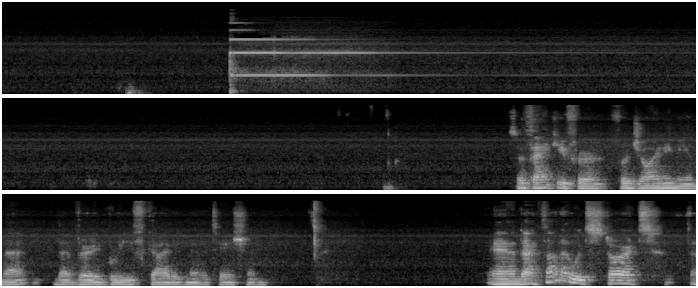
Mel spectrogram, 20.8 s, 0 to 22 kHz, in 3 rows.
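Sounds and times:
meditation bell struck at the end of a guided meditation: 2.3s - 5.9s
speech: 12.0s - 16.6s, 18.8s - 20.8s.

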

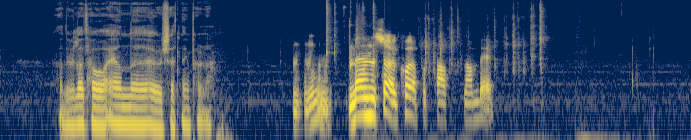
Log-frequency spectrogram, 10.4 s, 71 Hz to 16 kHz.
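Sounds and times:
speech: 0.9s - 3.3s, 4.6s - 7.5s
typing on a computer keyboard: 4.9s - 8.3s.

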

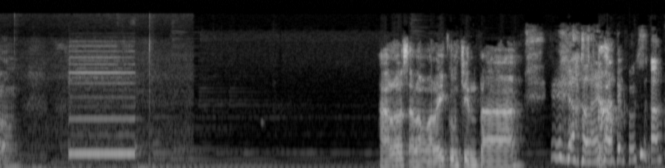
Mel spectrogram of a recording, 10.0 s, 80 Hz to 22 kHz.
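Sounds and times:
speech: 0.0s - 0.4s, 5.7s - 9.9s
telephone ringback tone while a call connects: 1.0s - 2.1s.

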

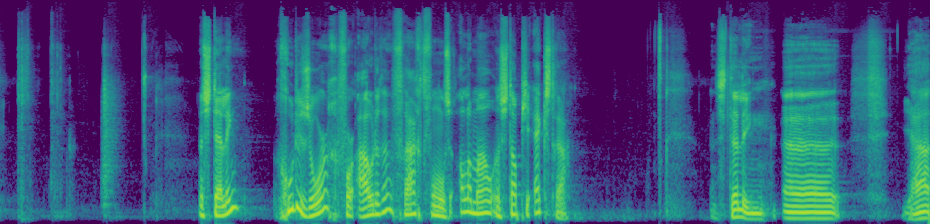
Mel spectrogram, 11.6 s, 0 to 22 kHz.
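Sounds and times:
discussion cards being shuffled: 0.0s - 1.5s
speech: 2.5s - 7.2s, 9.0s - 11.6s.

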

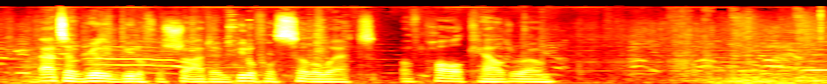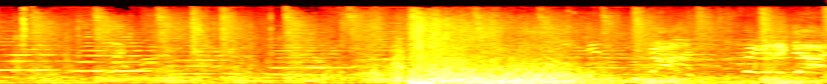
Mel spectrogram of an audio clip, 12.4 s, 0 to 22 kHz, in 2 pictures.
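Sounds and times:
speech: 0.3s - 4.3s
sustained tonal film music score: 5.4s - 12.4s
makeshift howitzer firing heavy boom with rumbling tail: 8.9s - 11.1s.

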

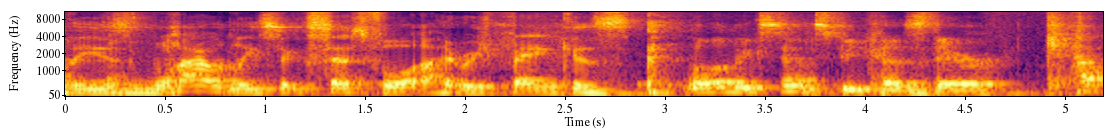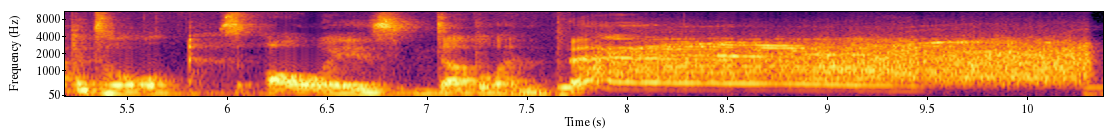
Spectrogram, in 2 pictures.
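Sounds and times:
speech: 0.0s - 8.1s
huge football stadium crowd roaring: 7.8s - 10.3s
stadium crowd clapping: 8.1s - 10.3s.

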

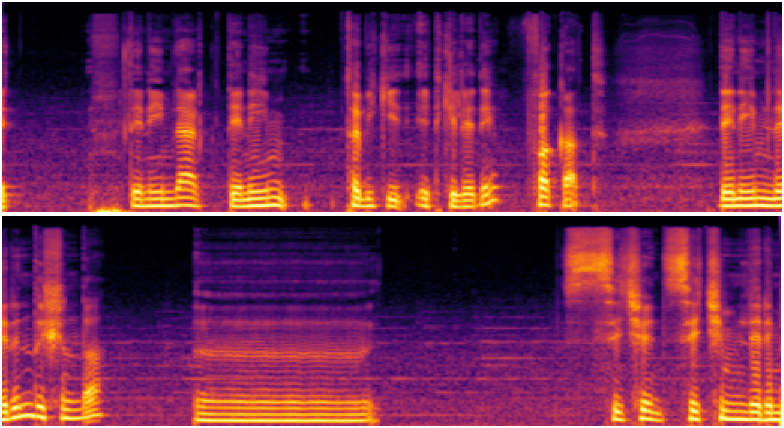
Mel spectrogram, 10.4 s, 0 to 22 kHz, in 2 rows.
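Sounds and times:
speech: 0.0s - 4.1s, 4.8s - 7.8s, 9.0s - 10.3s
faint noise: 0.0s - 10.3s
church bells ringing: 2.1s - 10.3s.

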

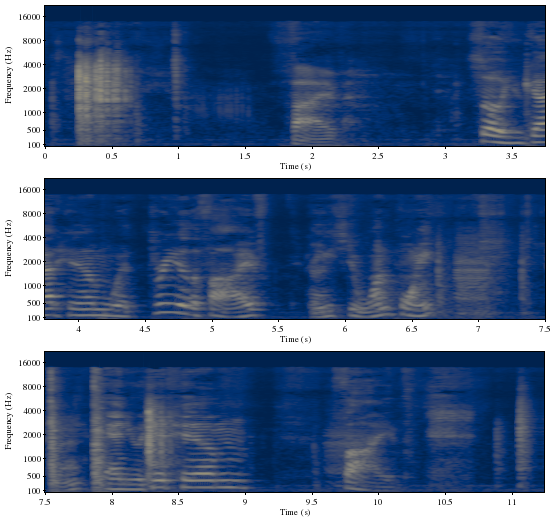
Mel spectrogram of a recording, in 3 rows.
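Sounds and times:
two dice clattering across a hard tabletop in a tabletop game: 0.1s - 0.8s
speech: 1.9s - 2.4s, 3.2s - 7.0s, 7.7s - 9.2s, 9.8s - 10.6s.

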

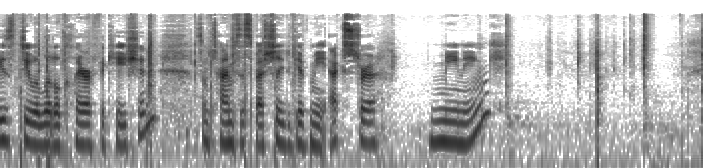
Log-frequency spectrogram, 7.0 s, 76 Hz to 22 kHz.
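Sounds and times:
Lenormand card deck being handled and shuffled: 0.0s - 3.2s, 5.0s - 7.0s
speech: 0.0s - 5.2s.

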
